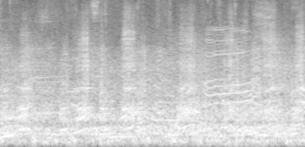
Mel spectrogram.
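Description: Stock-car engines revving up and down over loud outdoor background noise, with voices talking.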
